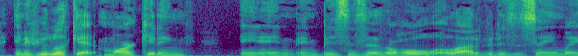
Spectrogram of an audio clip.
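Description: A man speaks at a medium pitch with a dark, mellow tone. His pace is fairly quick. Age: 20s. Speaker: podcast host. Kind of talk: casual solo monologue. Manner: casual with many fillers.

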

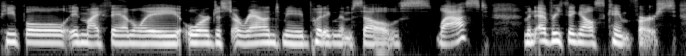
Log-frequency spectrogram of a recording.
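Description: A woman's unremarkable speaking voice, fairly low in pitch, with an American accent and a dry, close sound free of echo. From US South, small-town North Carolina. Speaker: PR professional. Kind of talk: casual interview.

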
